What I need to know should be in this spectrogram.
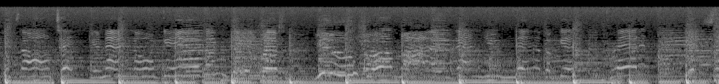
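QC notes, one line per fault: Throughout, low bit depth with noise shaping: a steady, thin hiss climbing sharply toward the top of the band, nearly as loud as the sound itself. The signal is held to 6 bits, and the rounding error is fed back and pushed upward in frequency.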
